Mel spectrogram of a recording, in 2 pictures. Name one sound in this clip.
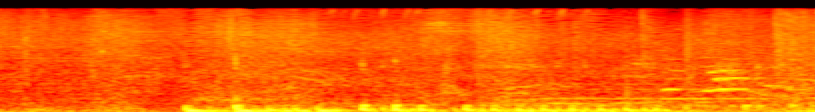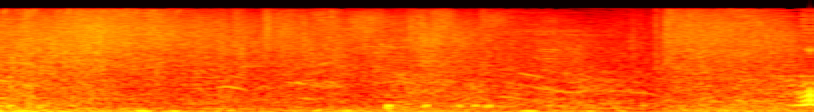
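Game combat sounds of clashing blows and spell blasts ring out.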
